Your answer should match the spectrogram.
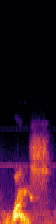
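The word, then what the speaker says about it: Ryse: We start out with a game called Rise, Son of Rome from Crytek. Rise? I don't know. R-Y-S-E, it's spelled.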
